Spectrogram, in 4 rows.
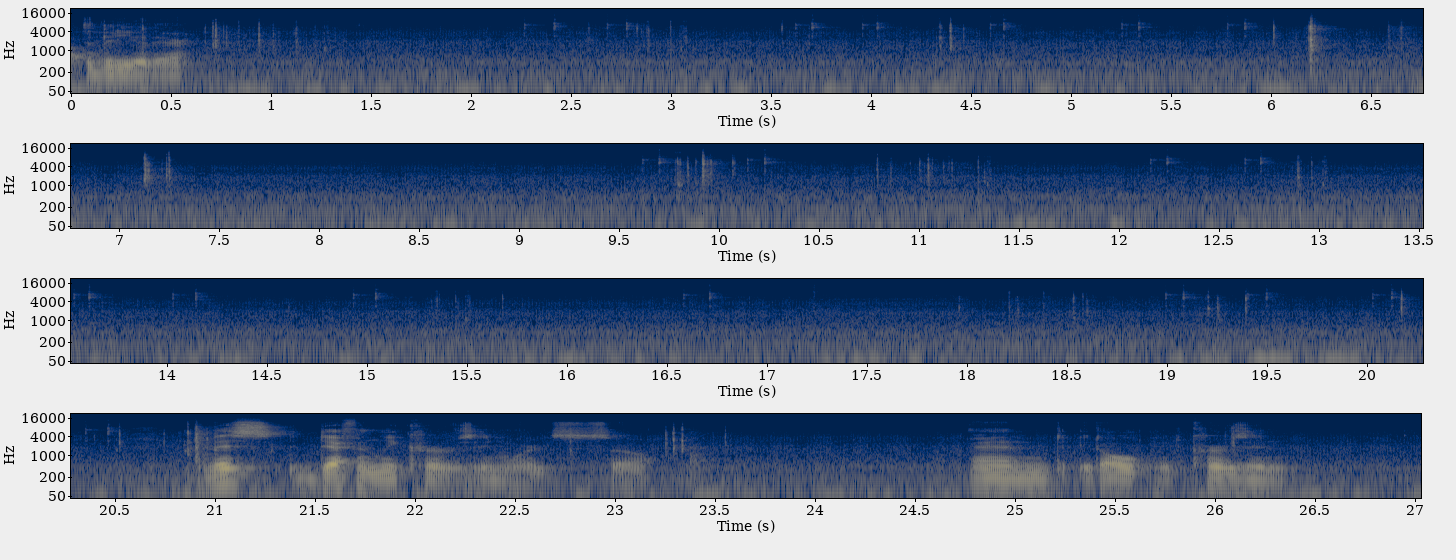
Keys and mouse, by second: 1.1-5.1 typing, 2.6 click, 3.9 click, 4.5 shift+click, 5.2 click, 5.8 click, 7.1 e, 10.0-13.2 typing, 10.1 click, 12.6 click, 14.0 click, 14.9 click, 15.3 g, 17.2 click, 18.9 click, 19.4 shift+click, 20.0 shift+click, 21.2 KP_1.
